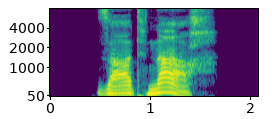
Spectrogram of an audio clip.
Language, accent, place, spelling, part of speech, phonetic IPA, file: German, Germany, Berlin, saht nach, verb, [ˌzaːt ˈnaːx], De-saht nach.ogg
- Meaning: second-person plural preterite of nachsehen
